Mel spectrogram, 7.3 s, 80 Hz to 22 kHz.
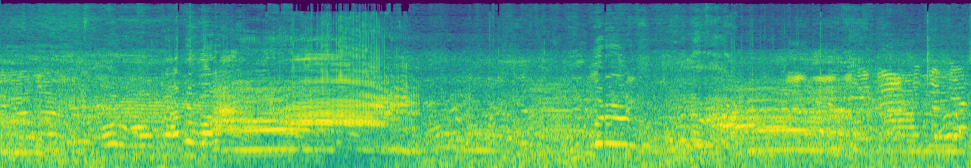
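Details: Sahiwal bull calves at a livestock market in Bagerhat, Bangladesh, on 14 November 2024. Loud, drawn-out moos with arching tones near two, four and a half and six seconds rise over steady crowd chatter and bargaining voices.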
